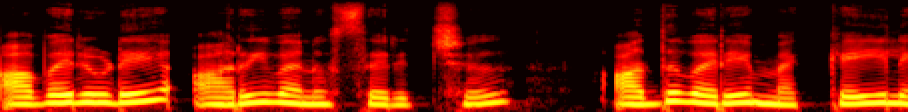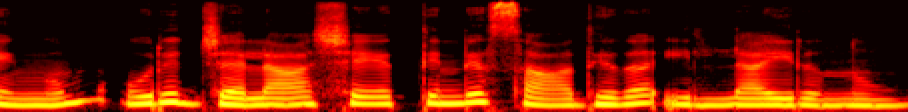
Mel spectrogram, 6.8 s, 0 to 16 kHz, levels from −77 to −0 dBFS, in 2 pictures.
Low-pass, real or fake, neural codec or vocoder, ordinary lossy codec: 14.4 kHz; fake; vocoder, 44.1 kHz, 128 mel bands every 512 samples, BigVGAN v2; none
